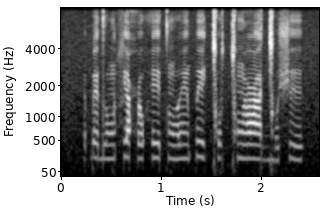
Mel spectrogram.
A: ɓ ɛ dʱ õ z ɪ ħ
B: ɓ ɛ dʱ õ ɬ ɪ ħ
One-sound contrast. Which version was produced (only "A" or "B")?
B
